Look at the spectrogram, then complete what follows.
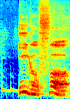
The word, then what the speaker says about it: Eagle 4: And Paul-Emile François says, funny anecdote, Eagle 4 is pronounced just like Il gueule fort, which means he screams hard in French, as a reference to Adam Ondra.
